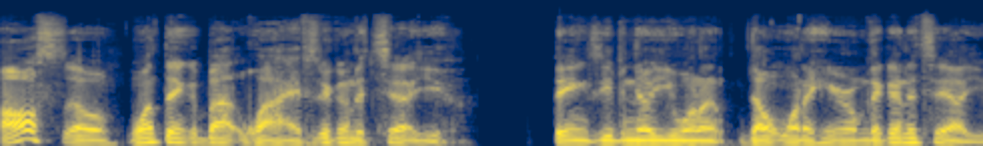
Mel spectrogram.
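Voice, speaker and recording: A man speaks at a very fast pace with a fairly low pitch. His intonation stays fairly even. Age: 50s. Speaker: podcast co-host, record collector. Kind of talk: casual chat.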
